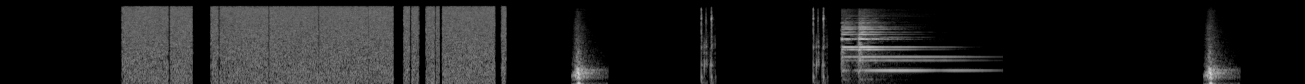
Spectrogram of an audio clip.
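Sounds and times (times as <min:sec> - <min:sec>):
double click: 0:08.1 - 0:08.4.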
